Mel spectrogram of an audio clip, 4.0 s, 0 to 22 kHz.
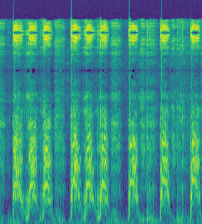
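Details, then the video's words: Jagdterrier named Otto baying a 250 lb boar, filmed on a GoPro worn by the dog: rhythmic, rough barks in tight bursts of three, about one bark per second, with brief pauses between bursts. "Insane jagdterrier Otto baying a 250 lb boar"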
